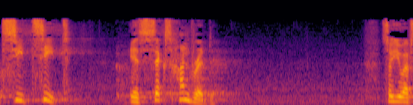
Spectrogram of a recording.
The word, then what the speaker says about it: tzitzit: The name of this tassel in Hebrew is the word tzitzit.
